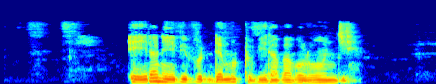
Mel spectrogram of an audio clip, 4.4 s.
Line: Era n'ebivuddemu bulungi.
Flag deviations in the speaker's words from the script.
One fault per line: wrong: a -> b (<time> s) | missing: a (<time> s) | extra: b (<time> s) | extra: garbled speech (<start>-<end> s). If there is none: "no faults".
extra: tubiraba (2.4 s)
